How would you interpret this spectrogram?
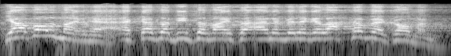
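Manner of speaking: loud, high cod-German gibberish; hammed-up German officer voice, loud and high; mock German. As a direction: bark fake German like a film officer.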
